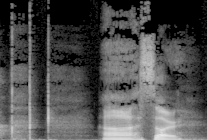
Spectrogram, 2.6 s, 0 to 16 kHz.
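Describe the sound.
Three quick, sharp hand claps in an even rhythm as two people stand and give a standing ovation to the manga How Do We Relationship Volume 2, followed by a loud, drawn-out voiced vocal sound that rises and falls in pitch.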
